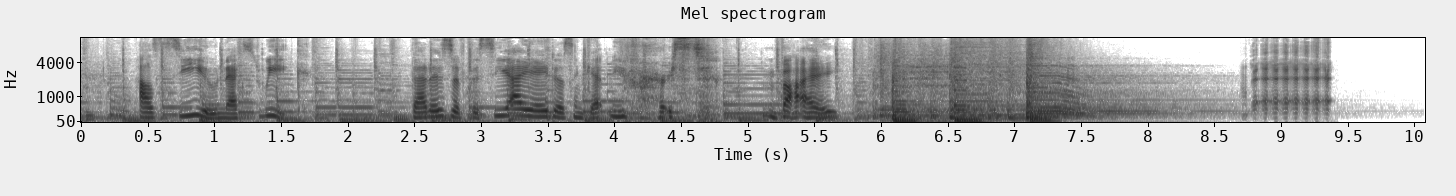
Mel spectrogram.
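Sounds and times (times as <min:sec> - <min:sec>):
outro music: 0:05.7 - 0:08.5
goat bleat: 0:08.7 - 0:09.4.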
